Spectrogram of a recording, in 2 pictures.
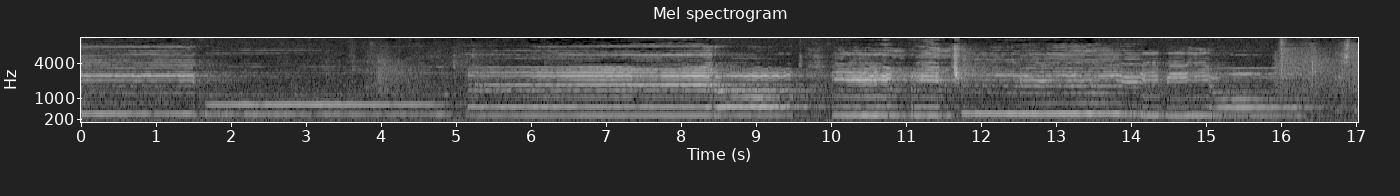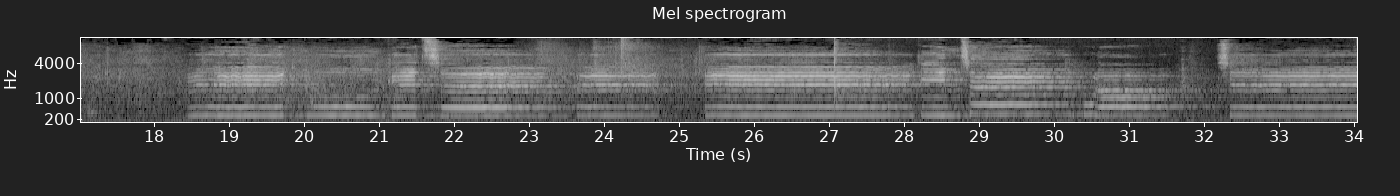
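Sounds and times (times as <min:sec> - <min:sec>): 
contralto voices singing: 0:00.0 - 0:16.9, 0:18.4 - 0:34.0.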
